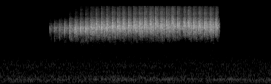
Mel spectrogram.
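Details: Chorthippus biguttulus, the bow-winged grasshopper, singing at Hanfeld, Germany, 19 September 2021: a single stridulated phrase of about 1.7 seconds, a fast buzzy series of pulses that grows louder in its first half, then stops abruptly.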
